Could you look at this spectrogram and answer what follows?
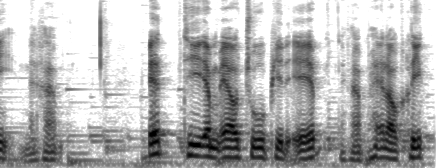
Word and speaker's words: html2pdf: คลิก เข้า ไป ที่ ลิงก์ นี้ นะ ครับ html True pdf นะ ครับ ให้ เรา คลิก ไป ที่ ลิงก์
